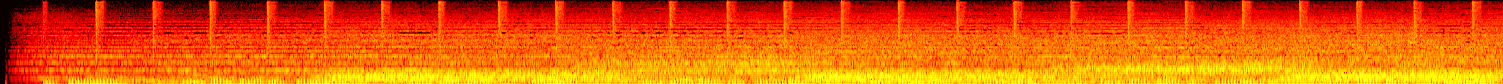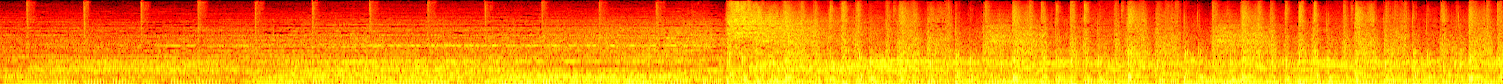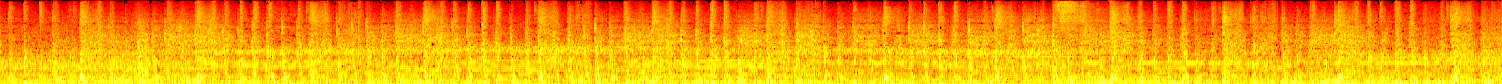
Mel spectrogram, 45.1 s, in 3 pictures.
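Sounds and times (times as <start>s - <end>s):
nuclear tech rock music: 0.3s - 45.0s.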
